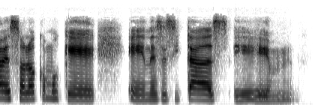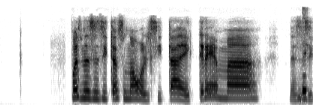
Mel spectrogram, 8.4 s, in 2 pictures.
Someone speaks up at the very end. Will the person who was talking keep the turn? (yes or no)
no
